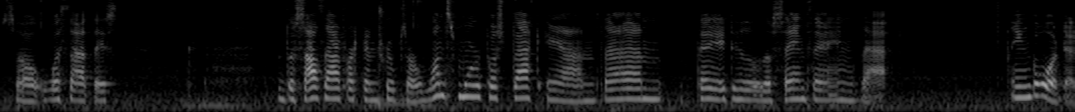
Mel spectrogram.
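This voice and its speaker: A woman's fairly high voice with ordinary pitch variation at a fairly slow pace, on a very clean recording with a silent background. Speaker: video game scenario narrator. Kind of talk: casual gameplay commentary. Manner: halting, many self-corrections.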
